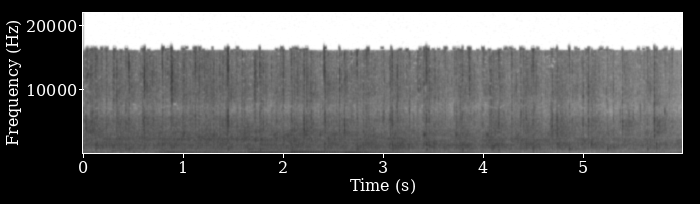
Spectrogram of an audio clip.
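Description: An audience applauds steadily for several seconds as a clap offering to the Lord, a dense wash of clapping over sustained organ or keyboard chords that shift in pitch, with no one speaking.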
